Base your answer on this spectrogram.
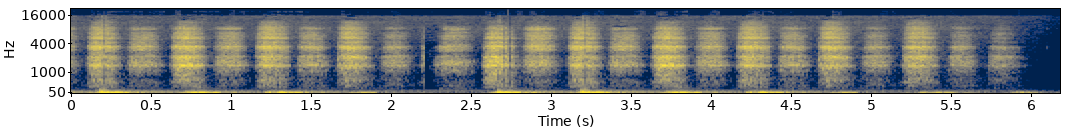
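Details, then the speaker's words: Teaching sound example of Biot breathing, rhythm like Cheyne-Stokes but with irregular amplitude, described as seen in meningitis, raised intracranial pressure and head trauma. "Selanjutnya adalah pernafasan biot yang sering dijumpai pada klien"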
